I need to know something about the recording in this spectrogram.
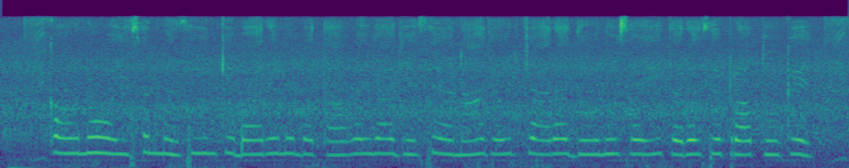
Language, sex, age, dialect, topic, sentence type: Bhojpuri, female, 18-24, Western, agriculture, question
